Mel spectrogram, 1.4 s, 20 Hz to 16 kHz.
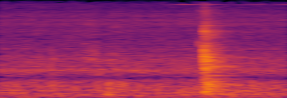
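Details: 2021 Forest River Flagstaff Super Lite 26FKBS travel trailer gas stove: one crisp igniter click in a quiet room; spark ignition works normally.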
